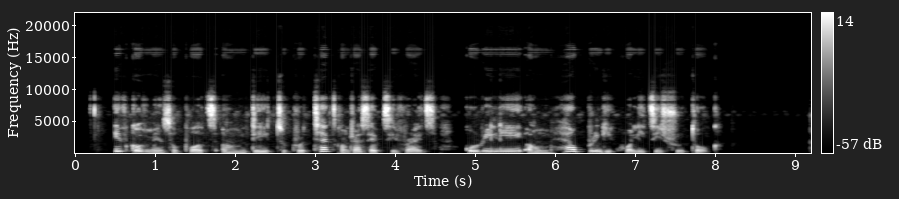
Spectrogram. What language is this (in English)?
Nigerian Pidgin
